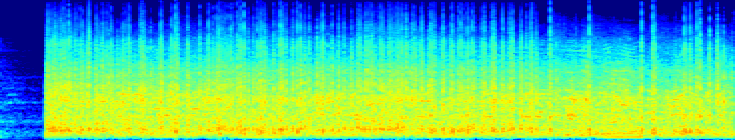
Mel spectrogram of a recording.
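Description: Dense fireworks display bursting over Abidjan at the New Year, a continuous barrage of loud cracks and booms layered into a roaring wash, with faint crowd noise underneath throughout.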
